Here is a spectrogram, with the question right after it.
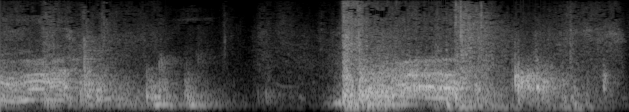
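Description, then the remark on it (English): Nicolas Cage smashes a pool table apart in a film scene: loud, harsh crashing blows and splintering thuds in two main bursts, with a raised voice mixed into the chaos. “Here's Nicolas Cage smashing up a pool table.”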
